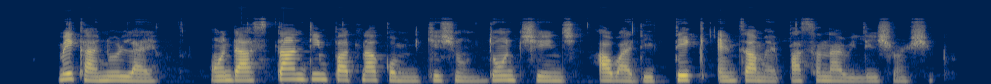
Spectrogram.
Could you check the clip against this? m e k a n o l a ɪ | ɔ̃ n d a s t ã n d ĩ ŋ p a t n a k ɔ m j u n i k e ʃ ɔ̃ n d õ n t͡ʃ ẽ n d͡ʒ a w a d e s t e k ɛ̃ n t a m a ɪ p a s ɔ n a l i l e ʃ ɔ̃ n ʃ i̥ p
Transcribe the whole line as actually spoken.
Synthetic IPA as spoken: m e k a n o l a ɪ | ɔ̃ n d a s t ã n d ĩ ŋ p a t n a k ɔ m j u n i k e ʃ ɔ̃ n d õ n t͡ʃ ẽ n d͡ʒ a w a d e t e k ɛ̃ n t a m a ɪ p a s ɔ n a ɹ i l e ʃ ɔ̃ n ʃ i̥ p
